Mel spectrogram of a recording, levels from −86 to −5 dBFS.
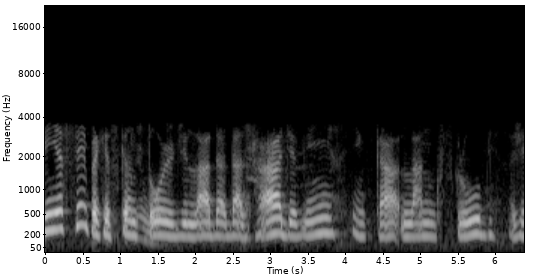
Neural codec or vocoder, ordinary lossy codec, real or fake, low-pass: none; AAC, 24 kbps; real; 3.6 kHz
